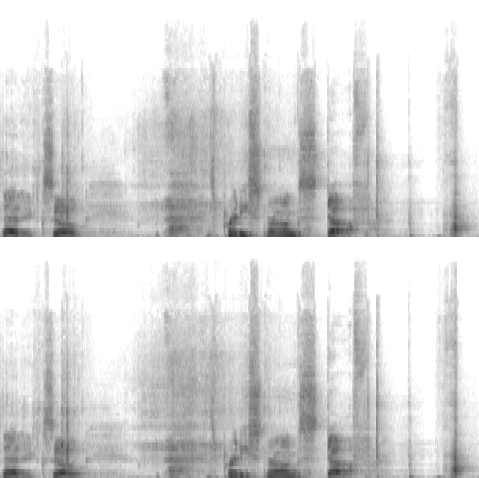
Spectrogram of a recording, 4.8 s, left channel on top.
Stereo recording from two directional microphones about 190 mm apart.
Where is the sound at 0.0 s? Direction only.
35° left (ahead or behind).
